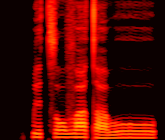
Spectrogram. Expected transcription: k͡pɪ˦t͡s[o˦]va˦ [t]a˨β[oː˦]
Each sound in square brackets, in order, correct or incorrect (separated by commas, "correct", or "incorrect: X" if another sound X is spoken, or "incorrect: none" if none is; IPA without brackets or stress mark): incorrect: ɔ˦, correct, correct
